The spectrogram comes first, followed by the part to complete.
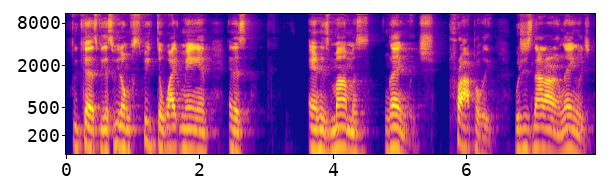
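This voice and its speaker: A man hosting a live reaction stream, ranting bluntly over a clip he is playing, often repeating and restarting his words. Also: medium pitch.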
